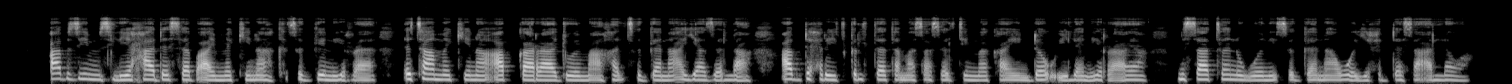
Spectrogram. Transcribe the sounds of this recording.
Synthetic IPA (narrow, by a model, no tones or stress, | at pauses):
ʔaβzimɨsliħad̪ɐsɐβʔa̰jmɐkʰinakʰɨt͡sʼɨɡɨnjɪɾɐ̰ʔɐ̰ʔɨt̪ʰamɐkʰinaʔa̰βɡ̥aɾad͡ʒwɔjma̰ʔxɐlt͡sʼɨɡɐnaʔɨjːazɐlːaʔaβd̪ɨħɾit̪kʰɨlt̪ʰːɐt̪ʰɐmasasɐlt̪ʰimɐkʰajɪnd̪ɐwʔilɐnjɪɾa̰ʔa̰ja | mɨsat̪ʰɐnɨwːʊnjɪt͡sʼɨɡɐnawɔjːɪħɨd̪ːɐsa̰ʔa̰lːɐwa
